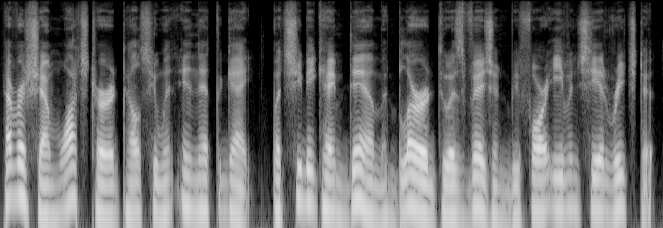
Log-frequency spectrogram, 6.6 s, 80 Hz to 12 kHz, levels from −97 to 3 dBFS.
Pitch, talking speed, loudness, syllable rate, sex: 110 Hz, 225 wpm, -18 LUFS, 5.7 syllables/s, male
